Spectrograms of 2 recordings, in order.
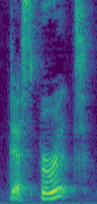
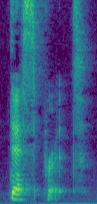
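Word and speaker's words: desperate: This word can be pronounced "des-pe-rate". Des-pe-rate. But most of the time we say "des-prate". Des-prate.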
